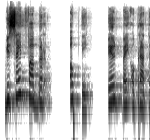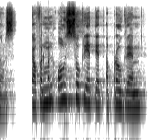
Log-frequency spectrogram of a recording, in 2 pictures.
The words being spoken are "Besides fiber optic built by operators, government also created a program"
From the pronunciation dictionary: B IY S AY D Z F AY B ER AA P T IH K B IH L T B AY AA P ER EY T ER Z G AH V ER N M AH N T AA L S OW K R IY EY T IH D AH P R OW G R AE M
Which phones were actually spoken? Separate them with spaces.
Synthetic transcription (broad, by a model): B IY S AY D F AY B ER AA P T IH K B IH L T B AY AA P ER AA T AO S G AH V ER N M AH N AA L S OW K R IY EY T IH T AH P R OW G R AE M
